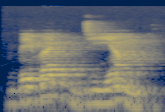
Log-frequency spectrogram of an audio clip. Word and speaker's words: विवज्जियम: संशय, संशय, विमोह, विमोह, विभ्रम, विभ्रम आधा ब भ, विभ्रम, विवज्जियम, विवज्जियम आधा ज पूरा ज, विवज्जियम ये पूरा एक समासित पद है।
